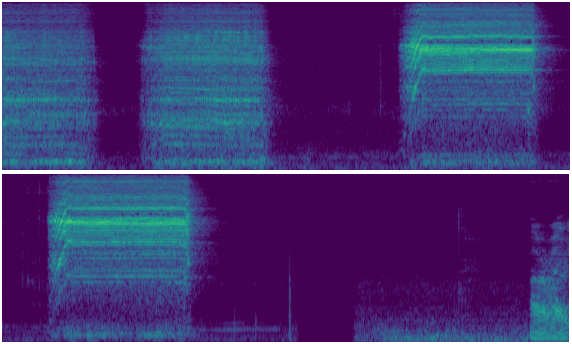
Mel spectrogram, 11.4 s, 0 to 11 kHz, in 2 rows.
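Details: Kabolite K961 excavator track motor, left track: loud steady high-pitched squeal each time the motor runs, stopping when it stops (right track quiet); track over-tensioned loading the motor.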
